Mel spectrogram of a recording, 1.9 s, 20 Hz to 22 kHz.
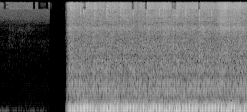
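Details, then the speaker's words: Turner Ranger four-wheel-drive, four-wheel-steer tractor, 1098 A-series engine, run again after battery charge: catches and settles into a steady even low chug, no knocks or misses; running quite well. "running quite well now"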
